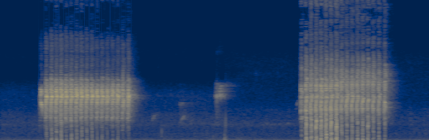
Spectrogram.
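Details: Male kinoi giving two dry, buzzy rattles about a second long each, made of rapid even pulses and separated by a short pause with faint chirps between them.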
